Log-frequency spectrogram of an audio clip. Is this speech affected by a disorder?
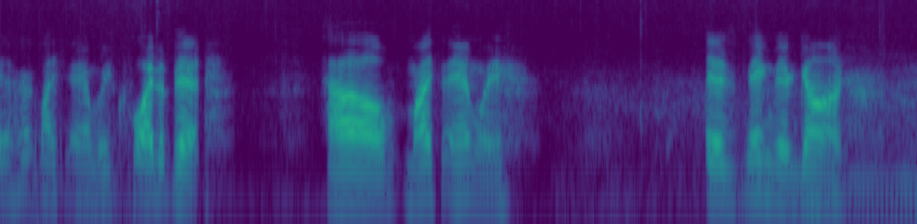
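Yes: Parkinson's; speech impediment.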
